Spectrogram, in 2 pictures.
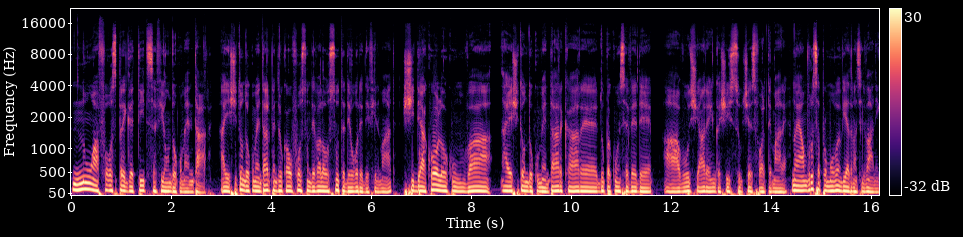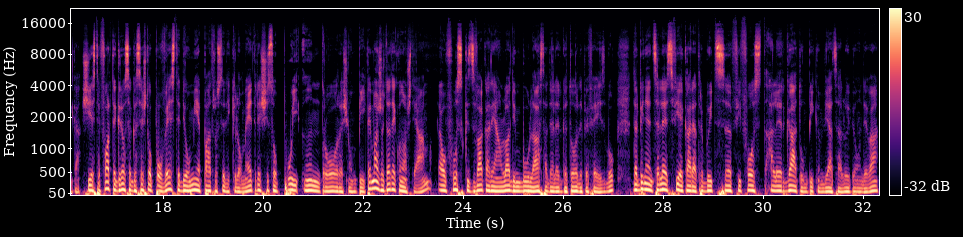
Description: Invitat la Radio Cluj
